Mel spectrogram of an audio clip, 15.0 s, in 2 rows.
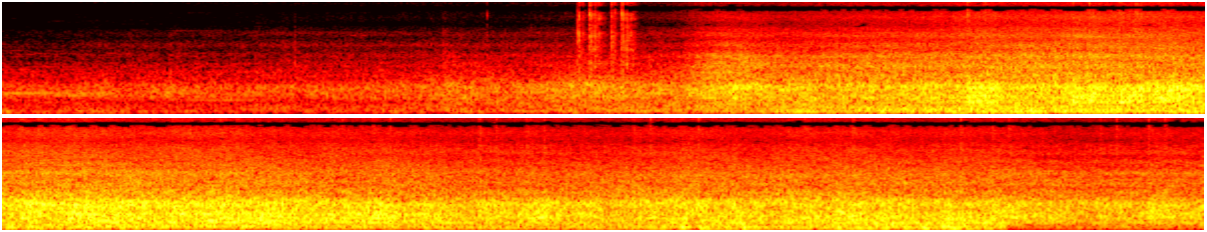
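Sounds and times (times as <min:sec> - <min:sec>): electric train on rails: 0:00.0 - 0:15.0.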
